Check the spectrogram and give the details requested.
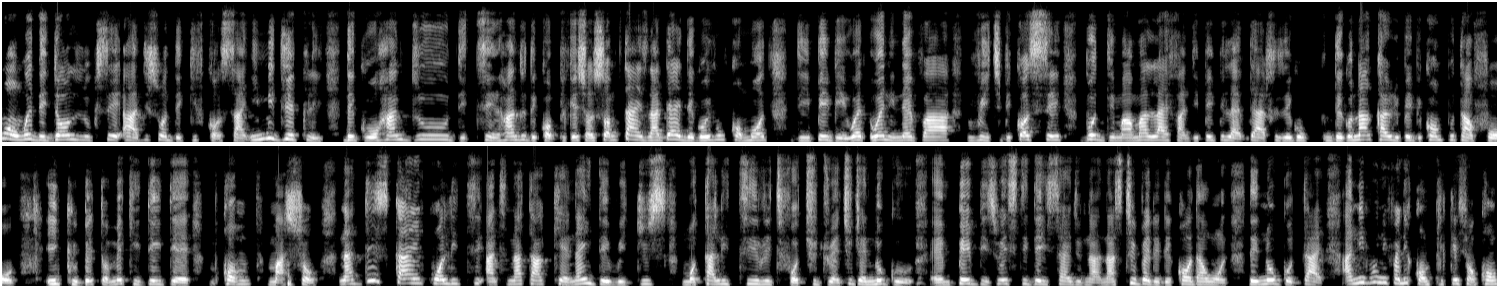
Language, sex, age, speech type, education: Nigerian Pidgin, female, 30-45, spontaneous, tertiary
